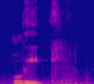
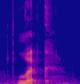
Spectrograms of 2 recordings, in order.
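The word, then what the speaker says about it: lík: is called the leak pronounced leak l e e k angelized is lick we habitually think of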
